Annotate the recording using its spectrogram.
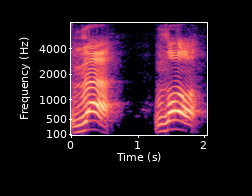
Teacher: Itu kan tiga huruf itu kan makhrajnya sama ya, tapi sifatnya berbeda. Jadi dha itu ujung lidah ketemu ujung gigi.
